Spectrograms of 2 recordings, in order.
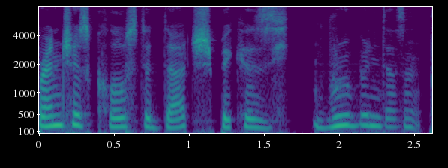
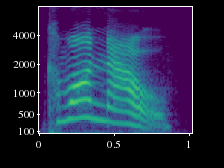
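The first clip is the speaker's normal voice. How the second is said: loud, high fed-up groan; exasperated; 7 semitones higher, 11 dB louder, slower than usual. Real, not acted. Streamer complains about the coworker, loud and fed up. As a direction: plead to nobody in exasperation.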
